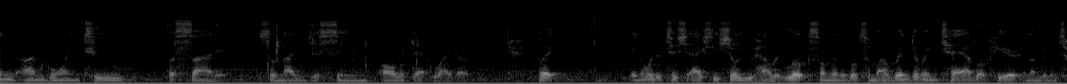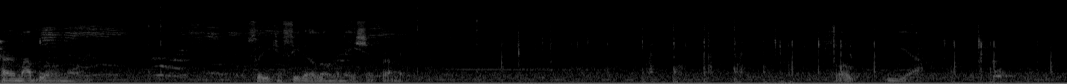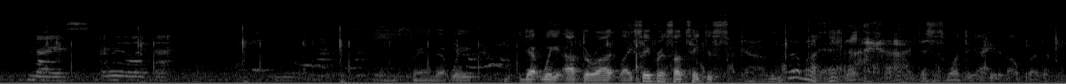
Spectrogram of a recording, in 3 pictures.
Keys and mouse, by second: 2.7 middle click, 3.6 shift+middle click, 12.1 click, 14.8 click, 15.7 middle click, 18.6 shift+middle click, 19.4 middle click, 20.2 middle click, 20.6 shift+middle click, 21.1 middle click, 22.0 shift+middle click, 22.8 shift+middle click, 23.9 shift+middle click, 24.7 shift+middle click, 25.6 middle click, 26.1 shift+middle click, 31.1 middle click.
